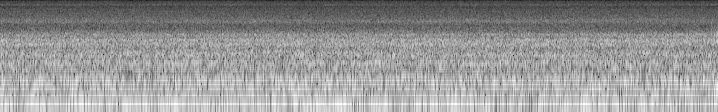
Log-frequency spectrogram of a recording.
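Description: Wind rushes past the cockpit canopy.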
